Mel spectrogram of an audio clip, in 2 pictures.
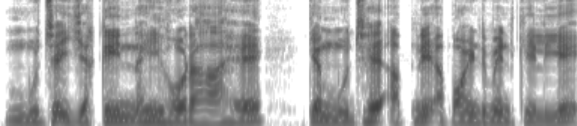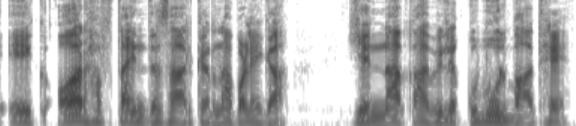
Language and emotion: Urdu, angry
